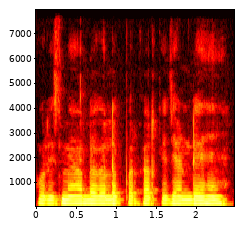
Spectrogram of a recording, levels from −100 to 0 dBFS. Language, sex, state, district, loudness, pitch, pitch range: Hindi, male, Jharkhand, Ranchi, -14 LUFS, 145 Hz, 145-150 Hz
